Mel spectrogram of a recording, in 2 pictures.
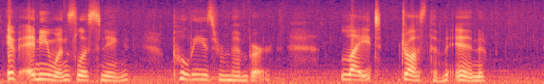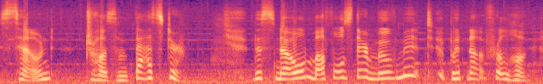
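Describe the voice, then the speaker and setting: A woman playing a weary emergency radio announcer in an apocalypse radio drama, speaking in a grave, deliberate manner. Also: medium pitch, faint music behind, close to an everyday voice. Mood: resigned, somber. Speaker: radio news broadcaster. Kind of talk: scripted radio drama broadcast.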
